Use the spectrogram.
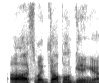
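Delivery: put-on loud, high-pitched Scottish accent. Retelling what his lookalike said when they met at the meetup, imitating The Drinker's Scottish accent. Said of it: "Scottish accent".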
